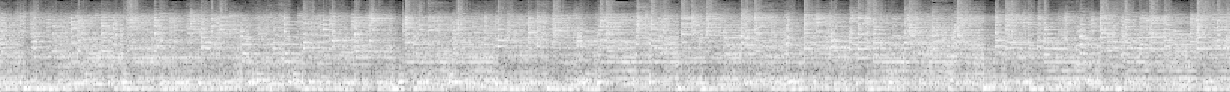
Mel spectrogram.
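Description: Gion-bayashi festival music from several floats at once: fast, continuous clanging of small hand-held metal gongs (kane) over beating taiko drums, loud and unbroken in a 'tatakiai' drumming contest between floats.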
